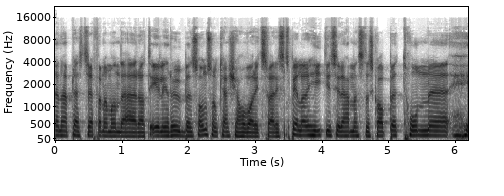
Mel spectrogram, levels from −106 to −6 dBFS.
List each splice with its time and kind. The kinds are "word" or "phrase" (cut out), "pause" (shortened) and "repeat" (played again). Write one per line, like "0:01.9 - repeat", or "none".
0:03.4 - word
